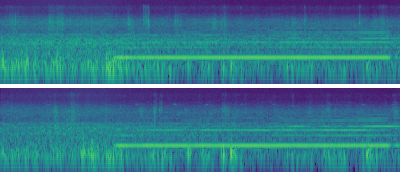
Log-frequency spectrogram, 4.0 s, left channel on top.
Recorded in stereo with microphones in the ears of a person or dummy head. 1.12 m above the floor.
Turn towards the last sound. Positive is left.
turn(degrees=10)  # may be behind; listen again after turning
